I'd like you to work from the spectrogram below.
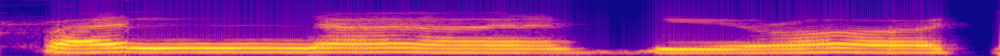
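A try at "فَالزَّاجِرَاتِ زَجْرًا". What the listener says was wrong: Bukan panna, fazza. Fazza ini zai bukan nun.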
